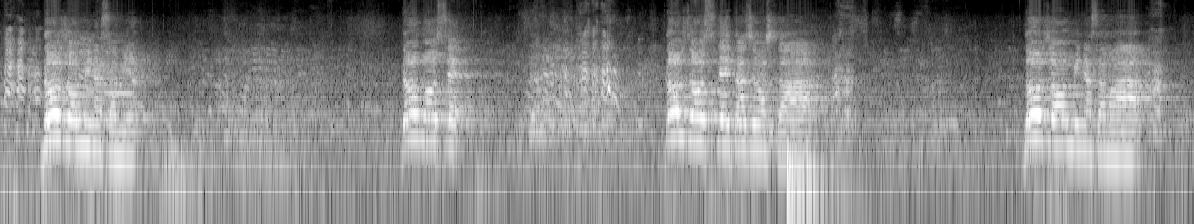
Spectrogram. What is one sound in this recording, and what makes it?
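A man speaks loudly through a loudspeaker in short, spaced-out bursts.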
